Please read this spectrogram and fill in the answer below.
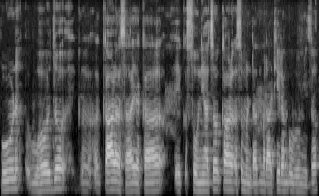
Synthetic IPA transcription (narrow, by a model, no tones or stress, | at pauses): puːɳʋod͡zo | kaɭasajekaeksonjat͡sɔkaɭəsəːm̤əɳt̪at̪məɾaʈʰiːɾəŋɡubʱumit͡sɔ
